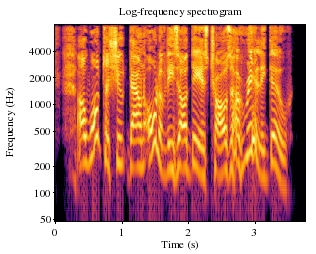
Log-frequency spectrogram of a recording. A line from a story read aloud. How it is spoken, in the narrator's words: the brain laughed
